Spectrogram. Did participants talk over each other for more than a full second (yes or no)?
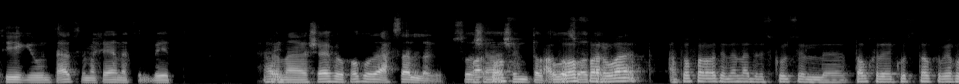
yes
